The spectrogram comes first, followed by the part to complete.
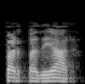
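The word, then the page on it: parpadear: Spanish (Spain)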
